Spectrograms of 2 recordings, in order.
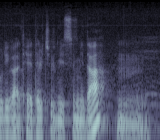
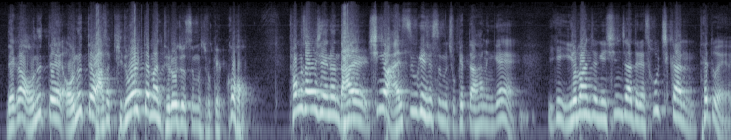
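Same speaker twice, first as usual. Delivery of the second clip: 높고 크게 외치는 설교; 회중을 향해 힘껏 외치듯; full-force preaching; 8 semitones higher, 9 dB louder than usual. Acted. (목사가 신자들의 태도를 꾸짖듯 크게 설교하며)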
